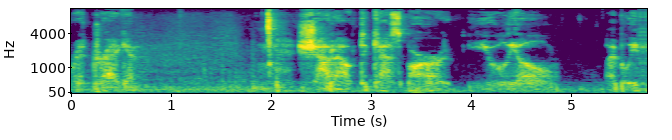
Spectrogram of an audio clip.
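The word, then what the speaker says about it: Gaspard Ulliel: Shout out to Gaspar Ulliel, I believe it's pronounced.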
